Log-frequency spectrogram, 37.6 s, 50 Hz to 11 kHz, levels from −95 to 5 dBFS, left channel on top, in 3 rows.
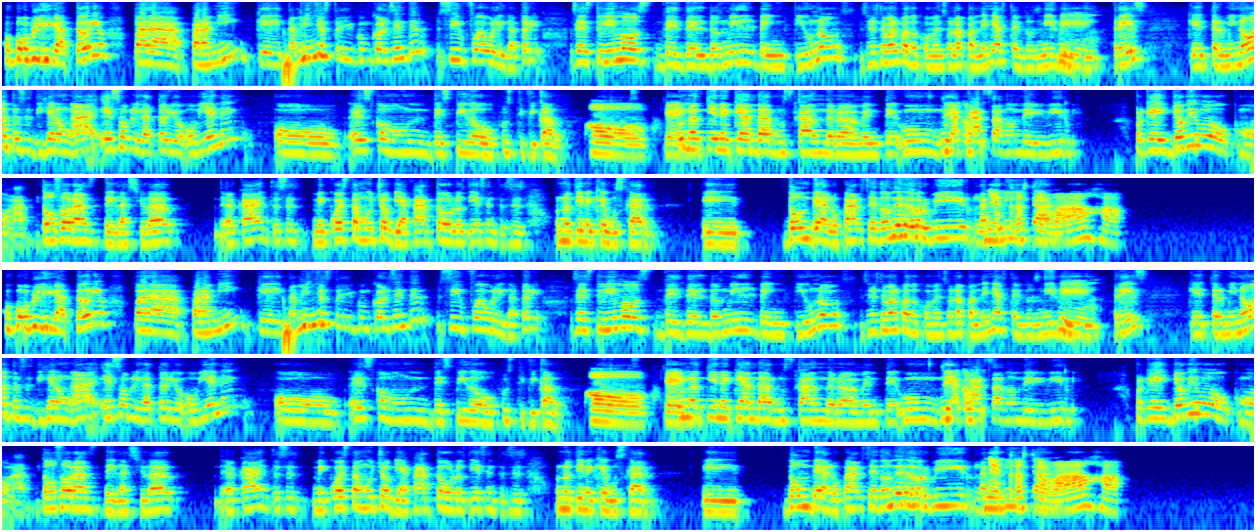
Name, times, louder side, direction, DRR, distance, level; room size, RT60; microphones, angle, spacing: voice 1, 0.1-5.4 5.7-11.4 11.9-14.9 15.2-18.1 19.3-23.2 23.8-26.8 27.1-31.6 32.0-32.4 32.8-35.6, left 3 dB, 50° left, 1.4 m, -24 dB
voice 2, 10.5-10.9 18.4-19.4 21.9-22.3 24.9-25.1 34.8-36.2, right 2 dB, 20° right, 0.4 m, -21 dB
3.5 x 2.6 x 3.7 m
head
